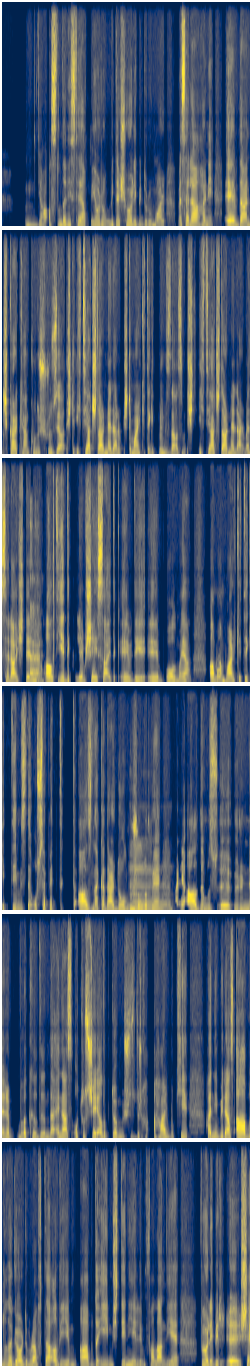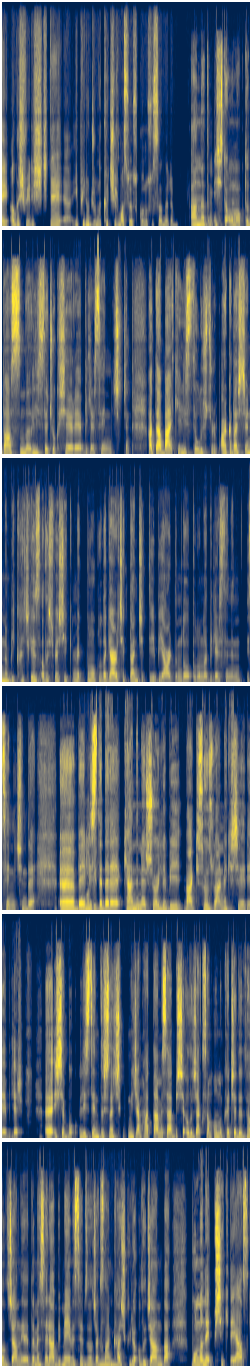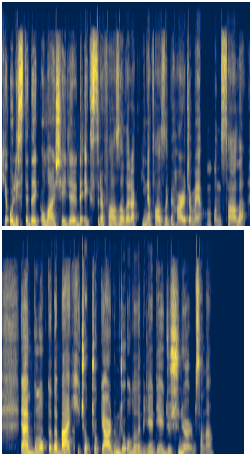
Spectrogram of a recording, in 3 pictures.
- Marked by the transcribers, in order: lip smack; other noise; unintelligible speech; tapping
- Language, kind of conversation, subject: Turkish, advice, Bütçemi ve tasarruf alışkanlıklarımı nasıl geliştirebilirim ve israfı nasıl önleyebilirim?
